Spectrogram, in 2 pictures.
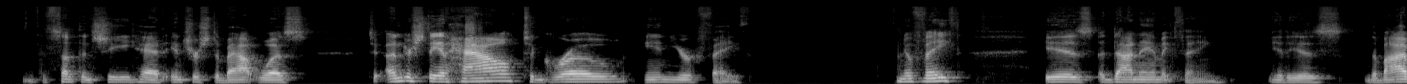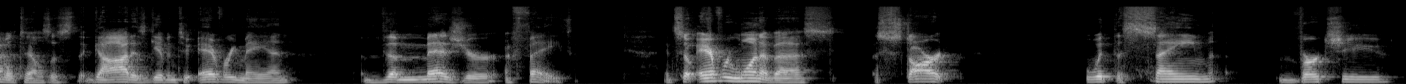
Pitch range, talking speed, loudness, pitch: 105-125 Hz, 105 wpm, -21 LUFS, 115 Hz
